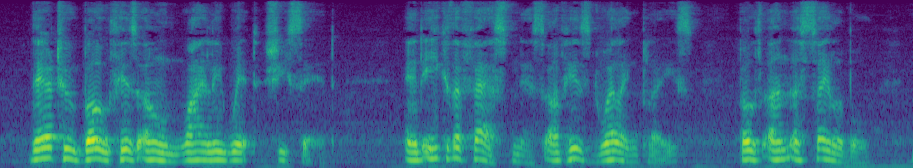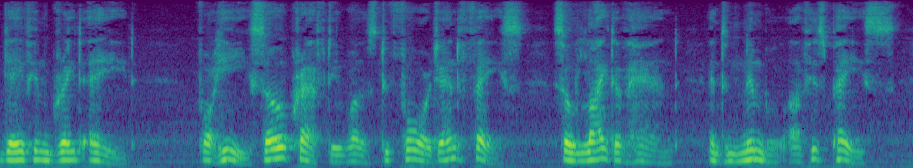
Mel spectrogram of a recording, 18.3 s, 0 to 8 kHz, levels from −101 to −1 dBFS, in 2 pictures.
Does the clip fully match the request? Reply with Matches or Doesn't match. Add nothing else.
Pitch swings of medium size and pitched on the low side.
Doesn't match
